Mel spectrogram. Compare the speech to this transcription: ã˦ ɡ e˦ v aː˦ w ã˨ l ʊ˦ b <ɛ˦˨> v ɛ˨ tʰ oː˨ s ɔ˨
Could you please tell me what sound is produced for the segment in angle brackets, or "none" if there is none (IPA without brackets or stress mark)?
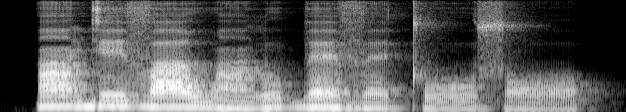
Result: ɛ˦˨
